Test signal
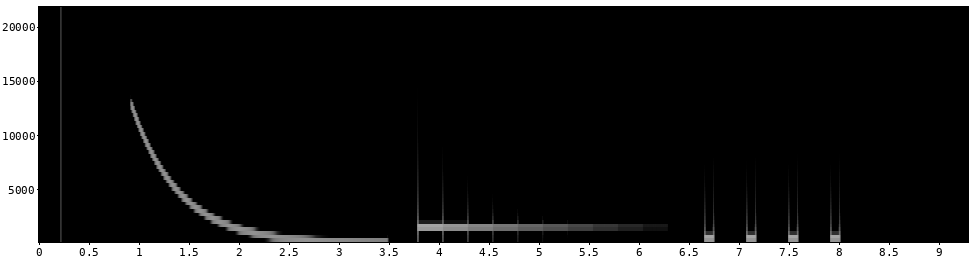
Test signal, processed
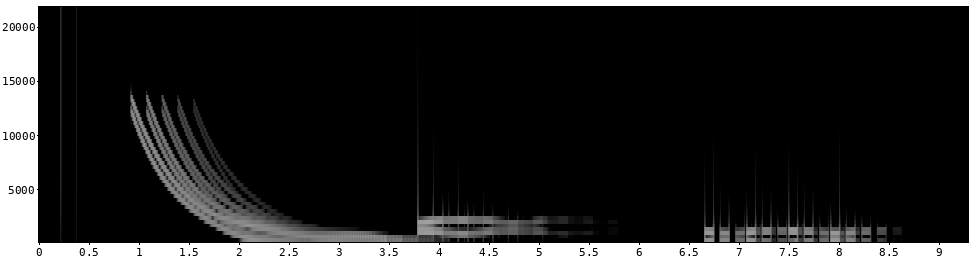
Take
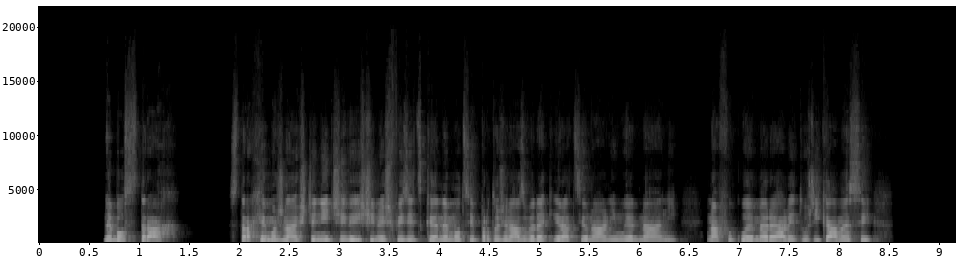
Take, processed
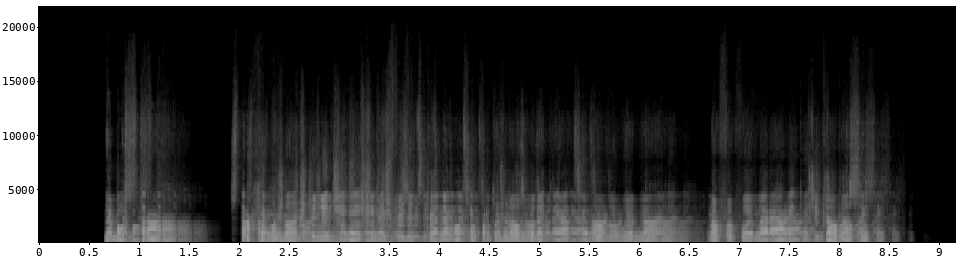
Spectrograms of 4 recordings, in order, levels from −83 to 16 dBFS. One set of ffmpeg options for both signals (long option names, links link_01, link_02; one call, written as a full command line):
ffmpeg -i in.wav -af "highshelf=frequency=3900:gain=5,aecho=1:1:155|310|465|620:0.447|0.147|0.0486|0.0161,adynamicequalizer=threshold=0.00708:dfrequency=1100:dqfactor=2.1:tfrequency=1100:tqfactor=2.1:attack=5:release=100:ratio=0.375:range=3:mode=boostabove:tftype=bell,agate=range=-10dB:threshold=-50dB:ratio=16:release=127:detection=rms,aeval=exprs='val(0)*sin(2*PI*500*n/s+500*0.25/0.94*sin(2*PI*0.94*n/s))':channel_layout=same" out.wav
